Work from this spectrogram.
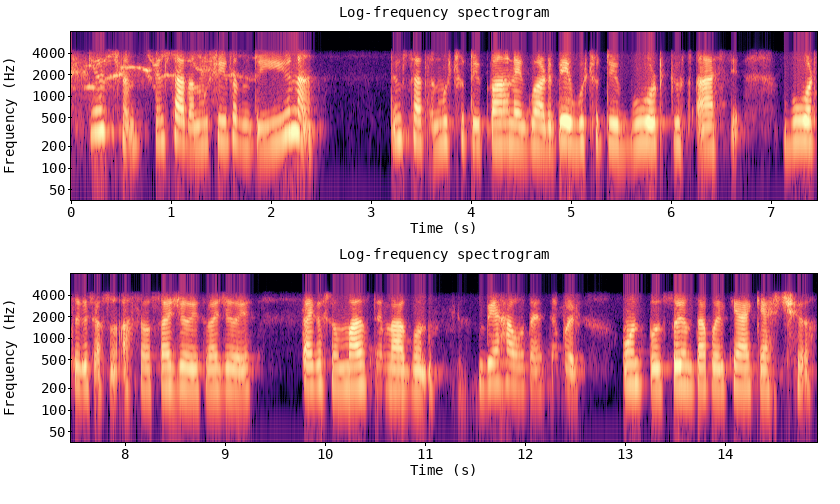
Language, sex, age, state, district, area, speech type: Kashmiri, female, 30-45, Jammu and Kashmir, Bandipora, rural, conversation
